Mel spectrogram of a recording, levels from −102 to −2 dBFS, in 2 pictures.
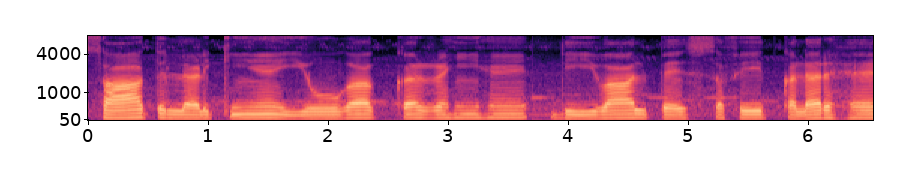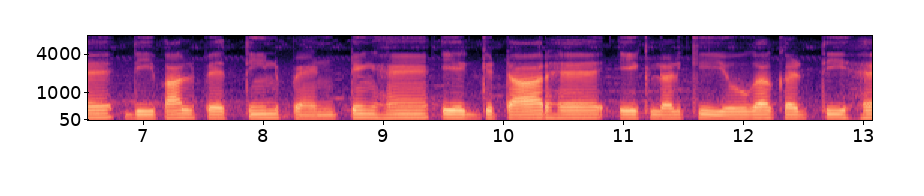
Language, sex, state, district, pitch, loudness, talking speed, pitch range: Hindi, male, Uttar Pradesh, Jalaun, 125 Hz, -20 LUFS, 110 wpm, 115-125 Hz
